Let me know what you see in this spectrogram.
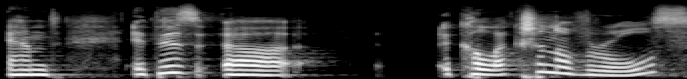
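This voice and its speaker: A woman's fairly high voice with a non-native accent. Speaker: tech meetup speaker. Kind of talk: lightning talk.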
